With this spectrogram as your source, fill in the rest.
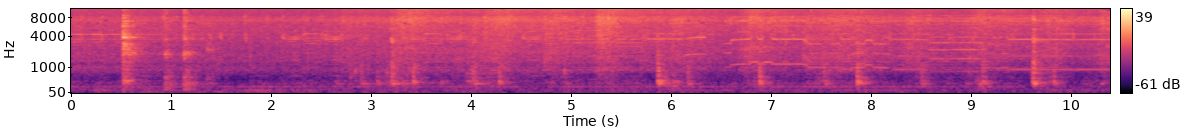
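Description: Chopped tomatoes fry in oil for a soya chunks curry, a quiet steady sizzle broken by frequent clicks and light utensil taps, close but faint.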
